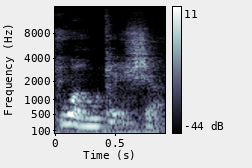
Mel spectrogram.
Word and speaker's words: Waukesha: Waukesha. Te juro que se dice así.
